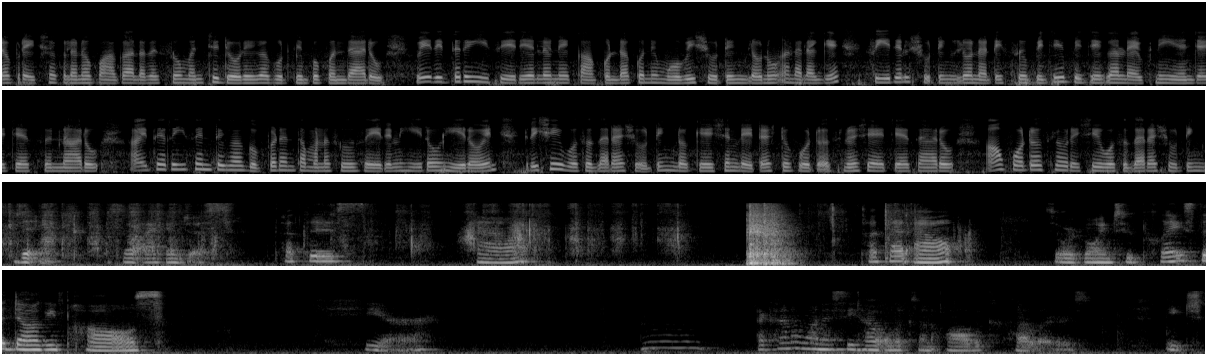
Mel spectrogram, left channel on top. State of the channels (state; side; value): different; both; correlation 0.00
